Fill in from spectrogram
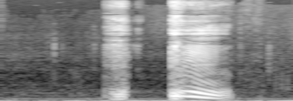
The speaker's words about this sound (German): verabschiedete sich, legte auf und räusperte sich.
